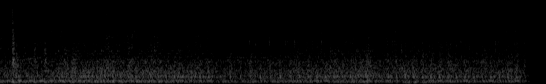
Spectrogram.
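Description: An embroidery machine stitches out a design on a quilt project with a steady, rapid mechanical whir and rhythmic needle chatter, fairly quiet and continuous before stopping abruptly at the end.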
